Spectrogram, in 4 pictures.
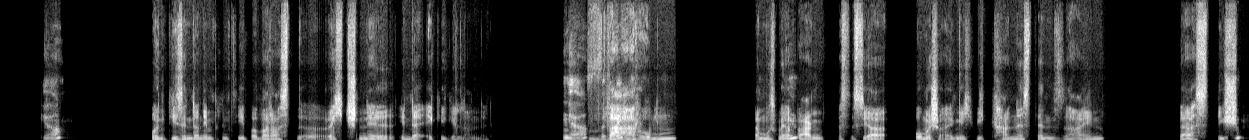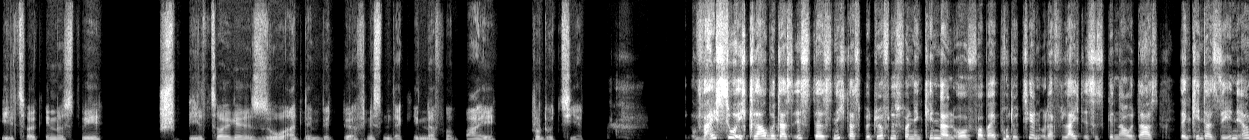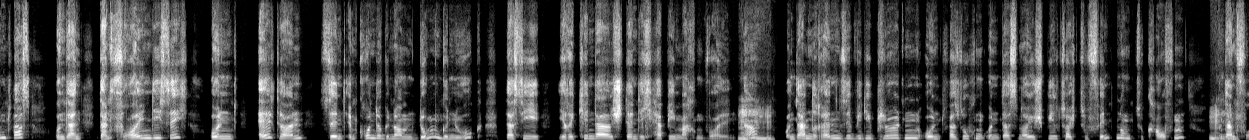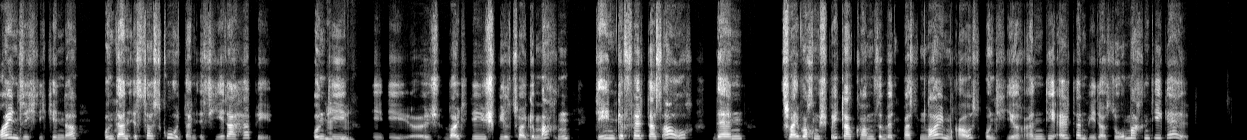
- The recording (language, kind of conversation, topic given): German, podcast, Was war dein liebstes Spielzeug in deiner Kindheit?
- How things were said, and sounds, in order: stressed: "Warum?"; unintelligible speech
